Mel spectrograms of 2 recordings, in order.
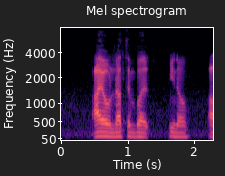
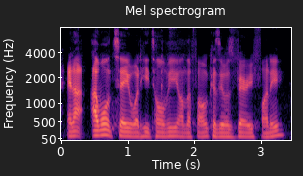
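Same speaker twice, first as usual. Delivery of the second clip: ordinary talk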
